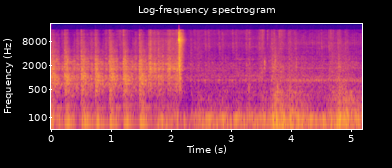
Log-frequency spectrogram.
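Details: Hard start on a 6-volt system: the engine cranks in slow, even pulses for about two seconds before catching and settling into a rough, uneven idle.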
